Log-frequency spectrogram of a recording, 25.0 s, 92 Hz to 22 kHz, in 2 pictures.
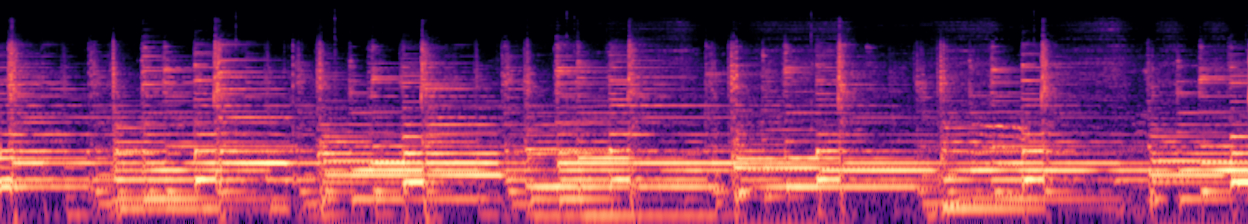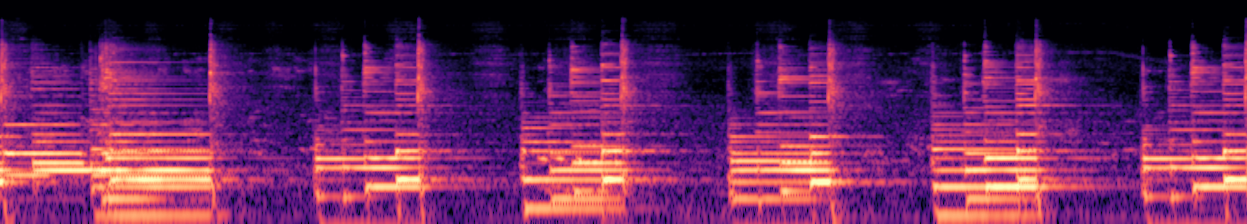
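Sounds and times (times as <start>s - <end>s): acoustic guitar strumming chords: 0.0s - 15.0s.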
